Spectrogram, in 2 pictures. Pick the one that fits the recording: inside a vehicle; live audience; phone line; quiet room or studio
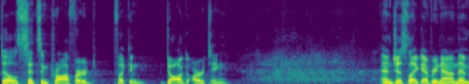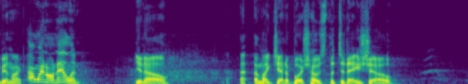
live audience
